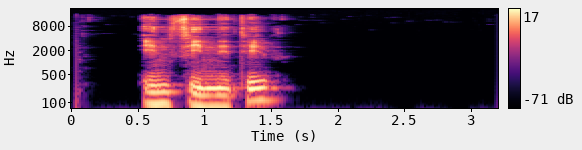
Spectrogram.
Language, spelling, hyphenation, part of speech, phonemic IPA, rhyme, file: Norwegian Bokmål, infinitiv, in‧fi‧ni‧tiv, noun, /ɪnfɪnɪˈtiːʋ/, -iːʋ, Nb-infinitiv.ogg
